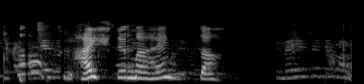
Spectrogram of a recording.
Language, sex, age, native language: Icelandic, male, 10, Icelandic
